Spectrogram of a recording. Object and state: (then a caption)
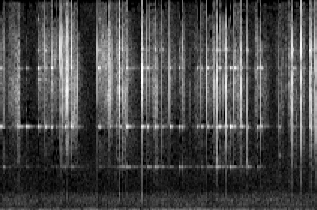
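Metal crown. Long fingernails rapidly tap and scratch the band and flat fleur-de-lis base of a small, silver-toned, hollow ring-shaped metal crown with spiky points, held in the hands. Quick, bright metallic ticks and short, high chiming rings sound over a soft scratching texture and a steady low rumble.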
